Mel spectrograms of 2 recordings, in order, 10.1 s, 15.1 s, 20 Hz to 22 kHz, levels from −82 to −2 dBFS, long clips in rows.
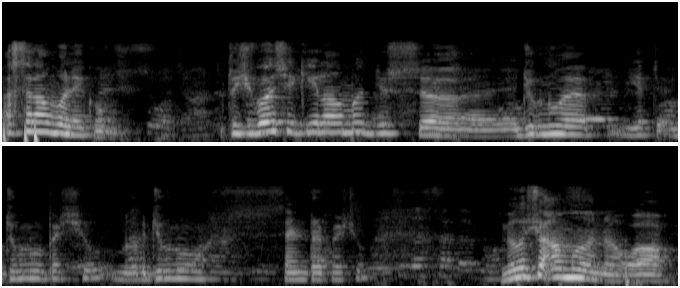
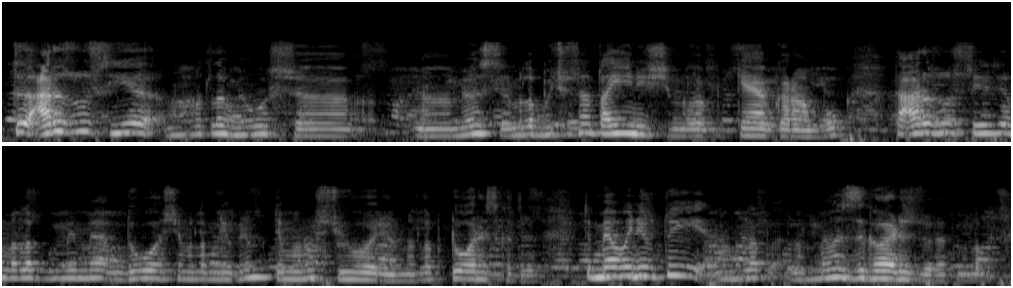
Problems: constant background noise, continuous background conversations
